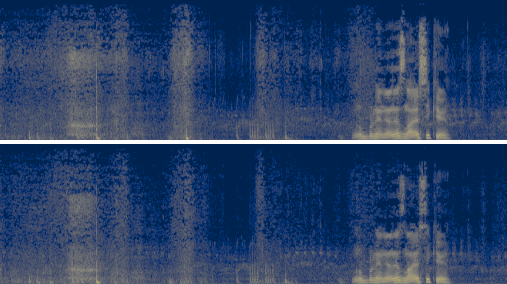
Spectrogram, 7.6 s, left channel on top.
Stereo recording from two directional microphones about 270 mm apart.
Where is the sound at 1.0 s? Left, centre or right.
Centre.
